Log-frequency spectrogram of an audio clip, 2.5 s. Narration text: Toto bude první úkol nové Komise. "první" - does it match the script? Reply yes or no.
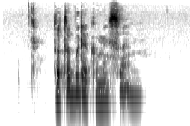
no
